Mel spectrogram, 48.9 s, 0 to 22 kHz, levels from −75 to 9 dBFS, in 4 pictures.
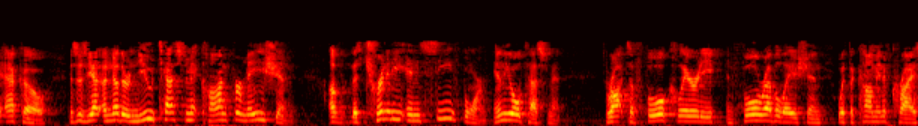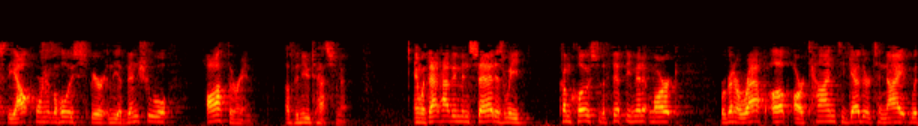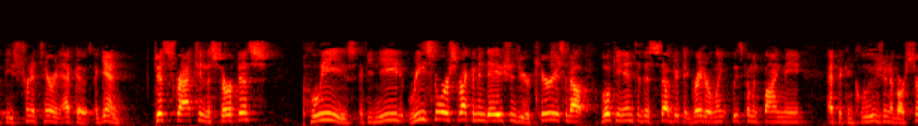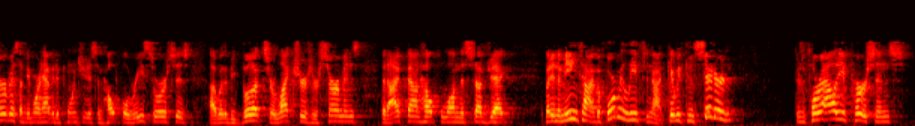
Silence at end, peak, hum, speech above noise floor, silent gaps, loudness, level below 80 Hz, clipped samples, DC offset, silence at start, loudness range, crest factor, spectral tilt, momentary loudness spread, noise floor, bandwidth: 0.15 s; -4 dBFS; none; 37 dB; none; -25 LUFS; -68 dBFS; under 0.1%; under 0.1%; 0 s; 5 LU; 22 dB; -9 dB/octave; 12 LU; -62 dBFS; 5.8 kHz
